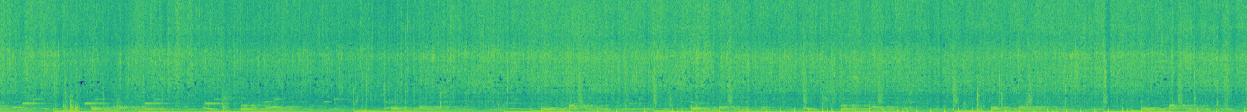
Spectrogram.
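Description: Diced onion and garlic sizzling in hot oil in a frying pan, stirred now and then with a wooden spatula that makes light scraping ticks against the pan. Background music with a steady bass line plays over it.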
